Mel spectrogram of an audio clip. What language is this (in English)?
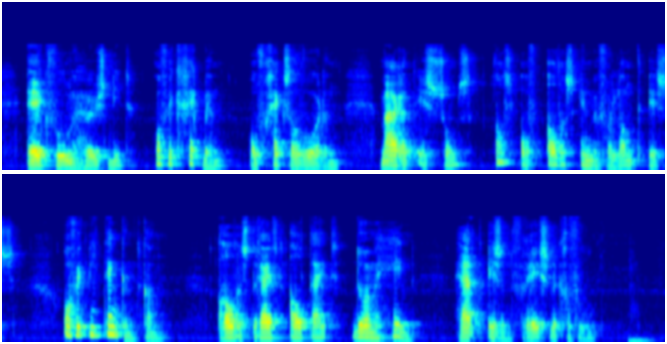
Dutch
